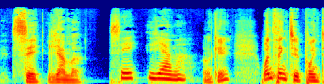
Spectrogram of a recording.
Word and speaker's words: se llama: her name is you also say se llama see yama okay one thing to point out here the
